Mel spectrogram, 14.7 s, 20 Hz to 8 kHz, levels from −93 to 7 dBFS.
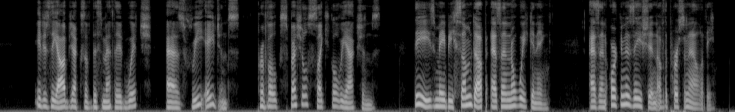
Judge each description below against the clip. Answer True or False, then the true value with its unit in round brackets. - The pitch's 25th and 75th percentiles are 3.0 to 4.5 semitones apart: True (3.7 semitones)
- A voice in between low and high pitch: True (165 Hz)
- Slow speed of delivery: True (120 wpm)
